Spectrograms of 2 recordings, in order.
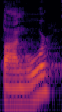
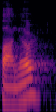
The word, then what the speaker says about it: Bangor: still get along as their Bangor not banger banger and Bangor and Maine is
